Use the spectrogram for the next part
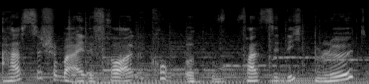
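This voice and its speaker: A man's voice: fairly high pitch, very animated, normal speed, music in the background. A man performing theatrically in an improvised comedy audio play as part of a troupe.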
